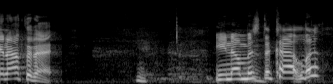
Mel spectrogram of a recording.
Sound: audience chuckles

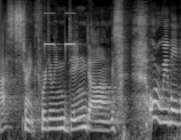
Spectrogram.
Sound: timer beeps

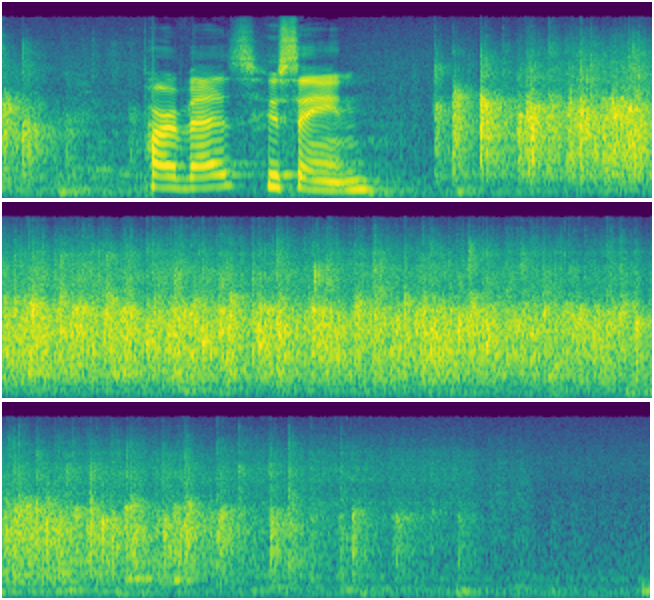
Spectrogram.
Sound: applause

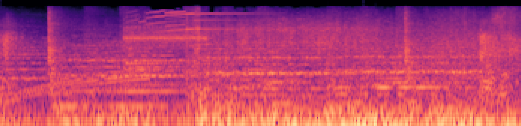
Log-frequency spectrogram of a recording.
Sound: explosion booming; upbeat tense music

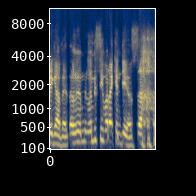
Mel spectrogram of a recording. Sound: laughter

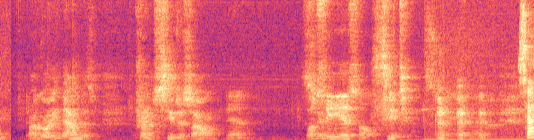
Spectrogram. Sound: band Conversing

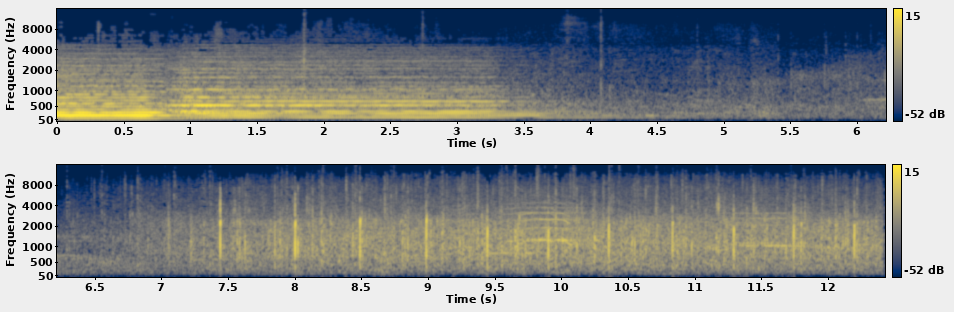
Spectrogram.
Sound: applause

